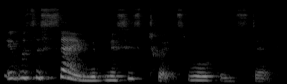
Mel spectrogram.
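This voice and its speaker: Slow, expressive woman reading aloud. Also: medium pitch, reverberant. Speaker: teacher. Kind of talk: reading a storybook aloud to children.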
